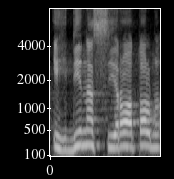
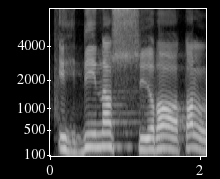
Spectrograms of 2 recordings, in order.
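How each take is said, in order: First: The s in siratal is thin and light. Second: The s in siratal is heavy and rounded. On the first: The speaker calls it wrong. "bukan gitu" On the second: The speaker calls it right. "Mulut harus tetap kayak ikan mas ngambil udara"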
